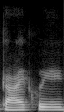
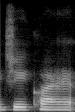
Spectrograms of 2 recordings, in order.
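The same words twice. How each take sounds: First: "Guy Clay" with first syllable like "guy"; alternative pronunciation. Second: "G Clay" with first syllable like the letter G; alternative pronunciation. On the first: Unsure how to say the print shop's name, trying pronunciation "Guy Clay". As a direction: say "Guy Clay", rhyming the start with "eye". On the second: Unsure how to say the print shop's name, trying pronunciation "G Clay". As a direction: say "G Clay", starting with a "jee" sound. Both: Shown as a demonstration. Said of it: "I don't know how to say it".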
